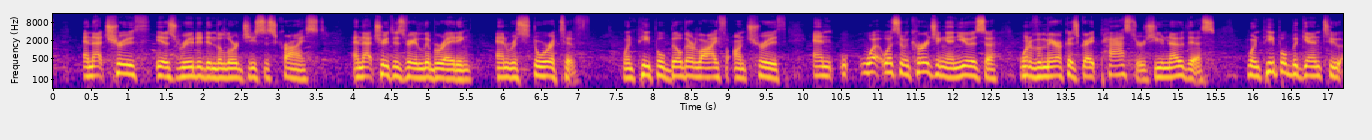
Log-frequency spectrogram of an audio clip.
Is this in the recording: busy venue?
yes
